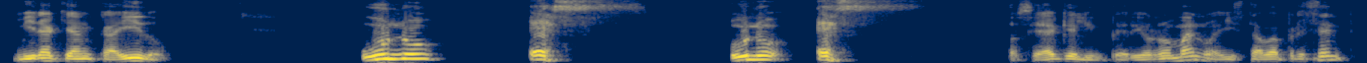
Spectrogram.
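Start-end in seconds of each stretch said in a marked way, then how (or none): 2.4-6.2 much higher and louder on "Uno", then slow; emphatic proclamation. Acted. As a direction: proclaim it as the key point of the prophecy. Predicador recalca la profecía. (proclamación enfática, aguda y fuerte)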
